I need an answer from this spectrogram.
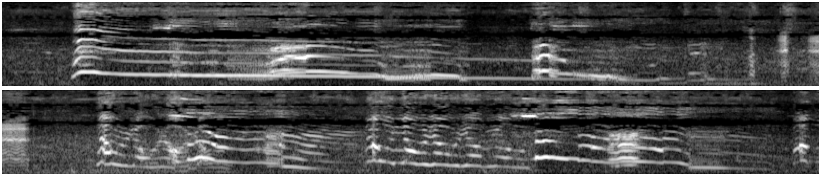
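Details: A dog opens with one long, steadily falling howl, followed by a series of shorter, broken yelping howls that rise and fall, with some voices mixed in.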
